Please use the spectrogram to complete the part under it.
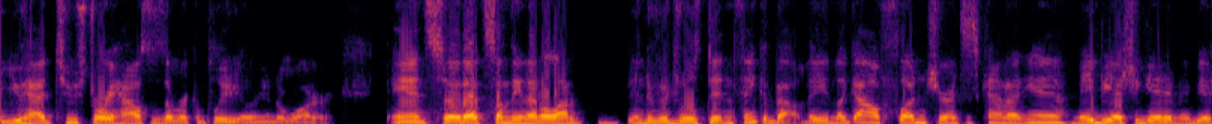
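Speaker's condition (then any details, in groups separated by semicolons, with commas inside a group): No condition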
